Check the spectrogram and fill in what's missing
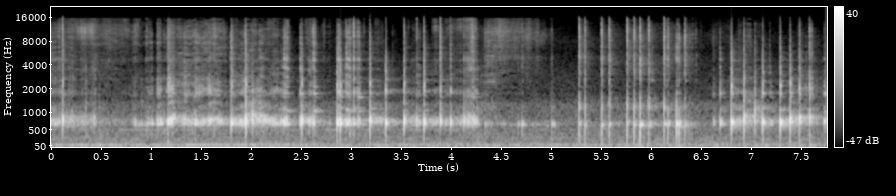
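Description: Long nails rapidly tap the bottom of a small, hollow, empty copper-colored metal pail labeled metallic copper, held on its side. The quick, dry, uneven taps each give a short hollow ring with a steady mid-pitched tone around 690 Hz and bright clicky edges.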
